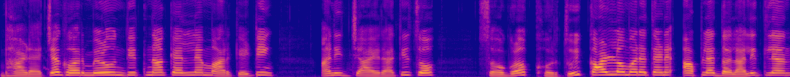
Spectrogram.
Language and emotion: Goan Konkani, surprised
